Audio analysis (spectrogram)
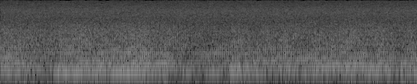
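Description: A propeller-driven mail plane drones steadily in flight, its engine hum constant and moderately loud throughout, with no talking.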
